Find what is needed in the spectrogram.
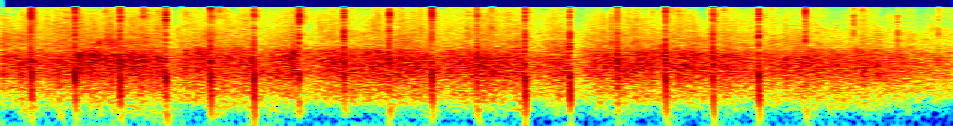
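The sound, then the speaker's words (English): An audience at a parish gathering applauds steadily for the church staff, a dense wash of clapping with sharper individual claps cracking through at irregular intervals, sustained at an even, moderately loud level throughout with no voices. “Ladies and gentlemen, let's give them a round of applause.”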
